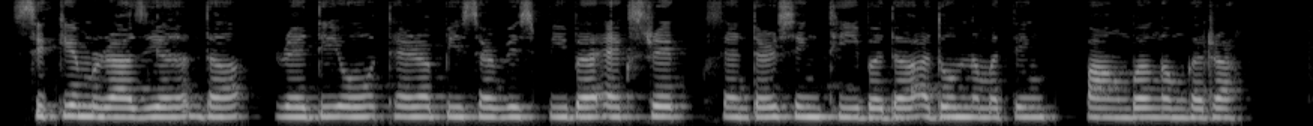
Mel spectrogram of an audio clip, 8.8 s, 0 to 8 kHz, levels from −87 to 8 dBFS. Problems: none marked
